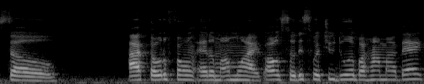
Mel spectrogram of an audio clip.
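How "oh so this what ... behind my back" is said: ordinary talk, nothing marked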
